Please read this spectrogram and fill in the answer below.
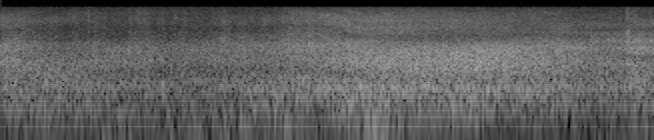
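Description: Surf breaking on a sandy shore: a steady wash of small waves that swells louder about three seconds in and then eases.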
